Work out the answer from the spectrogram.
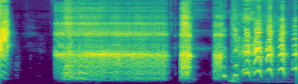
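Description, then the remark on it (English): A duck call blown to sound like a fart: a long, buzzy blat, then a couple of short blasts and a quick run of quacking honks, loud, with no voices. “Well, you also don't have, did you actually have your mouthpiece, though, for the duck fart?”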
